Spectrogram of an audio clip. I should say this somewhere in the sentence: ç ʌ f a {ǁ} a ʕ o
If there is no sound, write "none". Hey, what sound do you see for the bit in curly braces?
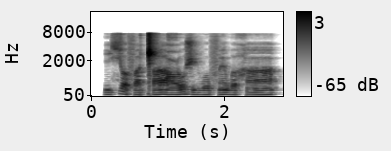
ǁ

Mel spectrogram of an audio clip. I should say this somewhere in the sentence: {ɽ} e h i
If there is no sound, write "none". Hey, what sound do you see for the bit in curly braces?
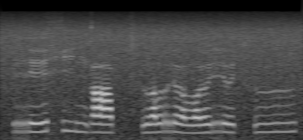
r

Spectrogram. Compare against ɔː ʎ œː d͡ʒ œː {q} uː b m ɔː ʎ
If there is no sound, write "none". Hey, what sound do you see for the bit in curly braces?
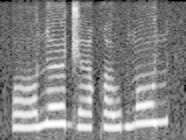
q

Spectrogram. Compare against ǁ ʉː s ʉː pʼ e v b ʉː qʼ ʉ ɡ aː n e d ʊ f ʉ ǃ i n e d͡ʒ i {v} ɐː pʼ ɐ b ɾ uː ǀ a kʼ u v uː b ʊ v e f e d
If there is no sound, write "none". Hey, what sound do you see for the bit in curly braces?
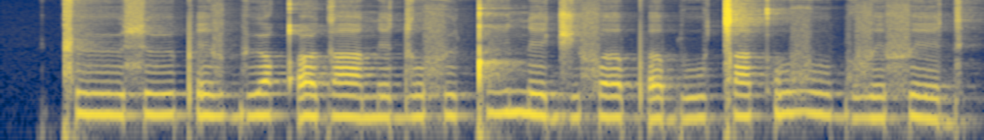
f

